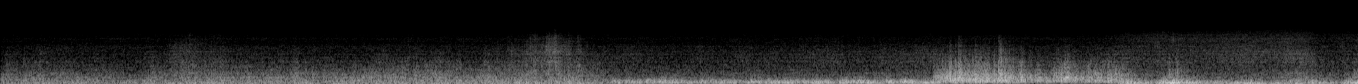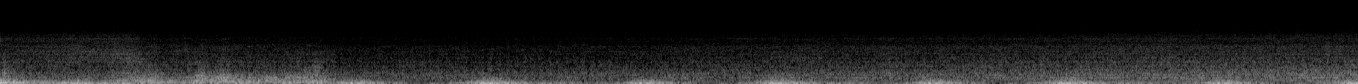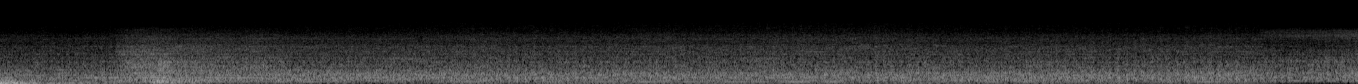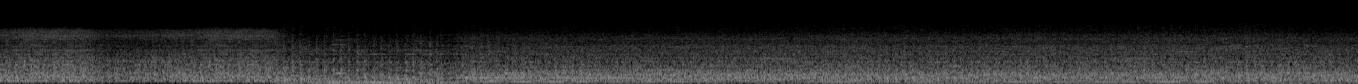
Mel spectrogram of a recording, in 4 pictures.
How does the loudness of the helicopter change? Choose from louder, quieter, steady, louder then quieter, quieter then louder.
louder.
